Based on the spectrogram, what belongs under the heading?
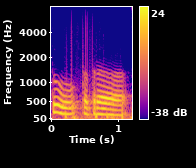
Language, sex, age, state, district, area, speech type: Sanskrit, male, 30-45, Karnataka, Uttara Kannada, rural, spontaneous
